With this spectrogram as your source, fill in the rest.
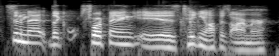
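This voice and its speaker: A man's voice: on the high side, very animated, brisk, bright, forceful tone, highs cut off. A man co-hosting a casual podcast, explaining video game lore in detail with sarcastic, profane asides. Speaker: podcast co-host. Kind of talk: casual drunk podcast banter.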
